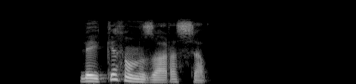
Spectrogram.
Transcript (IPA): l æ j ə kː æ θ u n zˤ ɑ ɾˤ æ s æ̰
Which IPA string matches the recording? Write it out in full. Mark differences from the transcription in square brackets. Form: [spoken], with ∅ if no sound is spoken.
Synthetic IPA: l æ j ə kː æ θ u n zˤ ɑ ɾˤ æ s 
